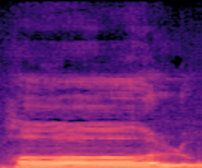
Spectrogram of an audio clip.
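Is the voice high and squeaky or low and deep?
low deep. It is said in a low Papa Bear voice.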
